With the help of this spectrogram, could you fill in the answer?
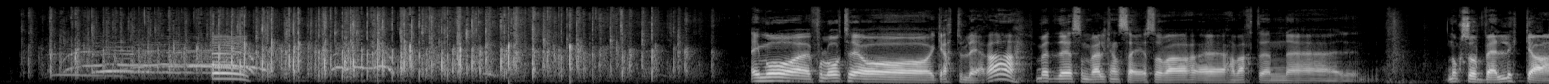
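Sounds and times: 
warm audience applause: 0.0 - 7.3
speech: 7.5 - 15.4.

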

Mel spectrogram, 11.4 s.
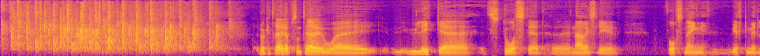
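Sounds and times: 
audience applause: 0.0 - 3.6
speech: 3.9 - 9.4, 10.0 - 11.3.

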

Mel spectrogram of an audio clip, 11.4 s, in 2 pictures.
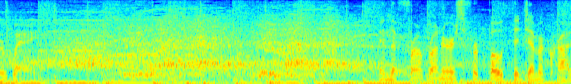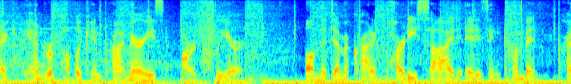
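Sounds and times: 
crowd cheering and shouting: 0.0 - 9.0
speech: 0.1 - 0.6, 3.8 - 11.4.

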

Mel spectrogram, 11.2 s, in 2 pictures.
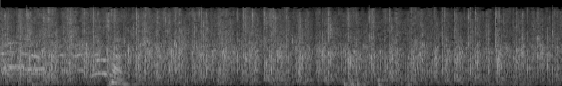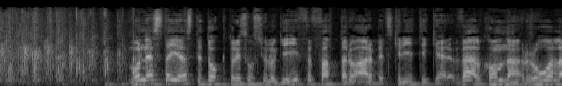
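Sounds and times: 
audience applause: 0.0 - 7.1
speech: 1.1 - 1.4, 6.9 - 11.2.

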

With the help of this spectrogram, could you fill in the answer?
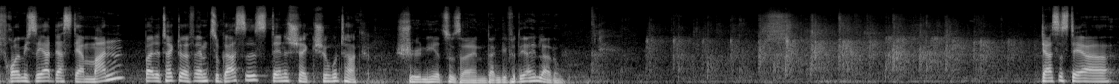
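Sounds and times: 
speech: 0.0 - 6.1, 10.4 - 11.1
audience applause: 5.9 - 10.6.

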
